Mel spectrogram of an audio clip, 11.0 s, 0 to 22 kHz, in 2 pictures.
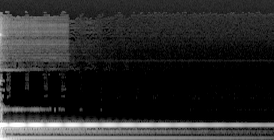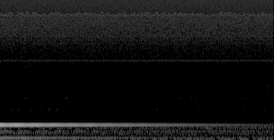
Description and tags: Sansula 05 A' 01 [RAW]
Nine raw and dirty samples of my lovely Hokema Sansula.
Probably used the Rode NT5 microphone.
Recorded in an untreated room..
Captured straight into NI's Maschine.
Enjoy!!!
acoustic, single-note, simple, one-shot, thumb-piano, percussion, sample-pack, tines, sampling, metal, raw, mbira, sansula, note, tine, recording, sample, kalimba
